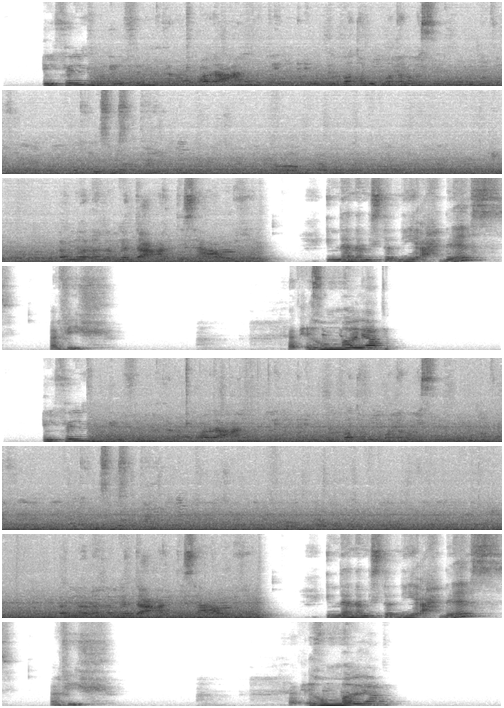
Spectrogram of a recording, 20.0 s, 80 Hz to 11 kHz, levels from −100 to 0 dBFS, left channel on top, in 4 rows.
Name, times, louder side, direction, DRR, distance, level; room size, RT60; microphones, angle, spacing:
voice 1, 0.4-5.0 5.8-6.7 9.9-10.0 10.4-12.5 13.2-14.9 15.5-16.0 18.1-18.7, equal, 5° right, 0.6 m, -32 dB
sound 1, 0.8-12.6, right 3 dB, 75° right, 0.6 m, -31 dB
voice 2, 7.7-8.0 15.5-16.0 17.9-18.9, left 10 dB, 80° left, 0.3 m, -36 dB
2.6 x 2.4 x 3.1 m
head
